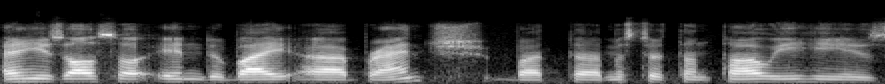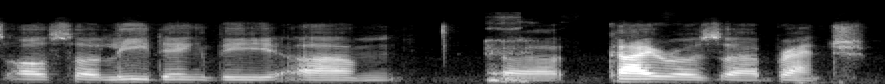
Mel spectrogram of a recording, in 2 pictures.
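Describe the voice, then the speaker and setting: A man's voice: mid-range voice, flat delivery, a little slow, a bit bright, smooth, highs cut off. A man hosting an online team meeting in an effusive, welcoming manner on a video call. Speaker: host.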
